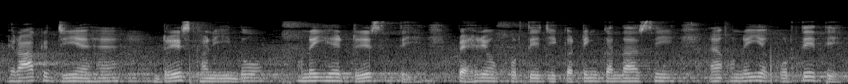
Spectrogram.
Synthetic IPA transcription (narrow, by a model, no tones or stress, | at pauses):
ɡɪɾaːkd͡ʒiːɛ̃ɦɛ̃ɖɾeːsɡʱəɽ̃iːnd̪oː | ʊnieɖɾeːst̪eː | pɛɦɾijõːkʰʊɾt̪ed͡ʒiːkəʈɪ̃ŋɡkə̃nd̪aːsĩː | ɛ̃ːʔʊniɛkʰʊɾt̪et̪eː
